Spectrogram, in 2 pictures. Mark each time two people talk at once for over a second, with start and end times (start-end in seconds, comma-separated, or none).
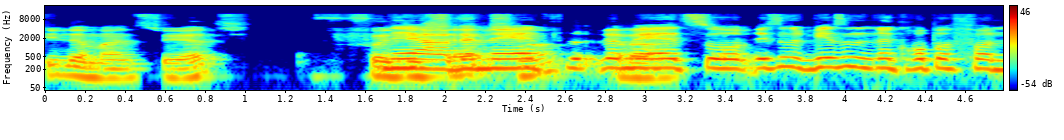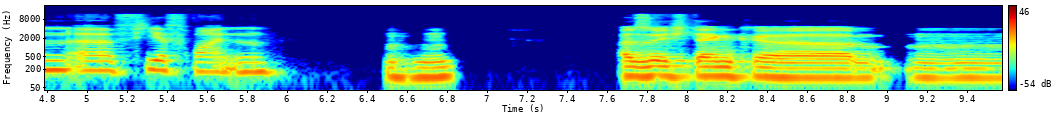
1.6-3.2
